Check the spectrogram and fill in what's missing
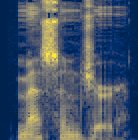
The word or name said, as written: messenger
